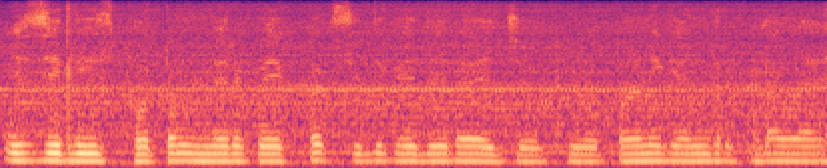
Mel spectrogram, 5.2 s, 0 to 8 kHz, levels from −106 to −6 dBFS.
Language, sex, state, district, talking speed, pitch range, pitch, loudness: Hindi, male, Rajasthan, Bikaner, 230 wpm, 130-135 Hz, 135 Hz, -19 LUFS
